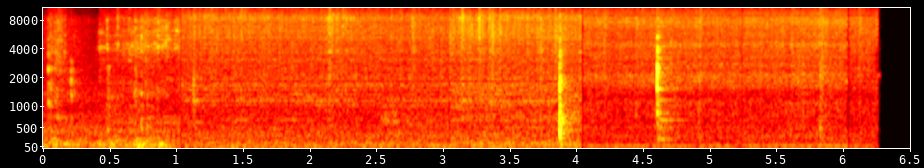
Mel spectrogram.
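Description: A wire whisk stirring in a bowl: a steady scraping hiss, with two sharp taps about two-thirds of the way through.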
